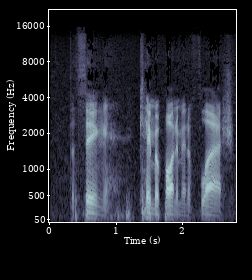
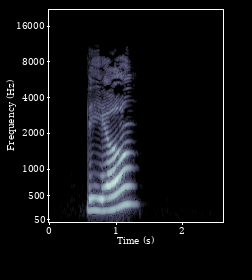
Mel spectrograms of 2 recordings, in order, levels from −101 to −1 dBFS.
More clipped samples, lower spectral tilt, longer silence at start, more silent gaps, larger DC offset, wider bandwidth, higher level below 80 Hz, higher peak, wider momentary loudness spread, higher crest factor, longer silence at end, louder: neither; about the same, -3.5 dB/octave vs -4 dB/octave; second, 0.35 s vs 0.6 s; neither; neither; first, 14.5 kHz vs 9.4 kHz; first, -66 dBFS vs under -90 dBFS; about the same, -8 dBFS vs -10 dBFS; about the same, 14 LU vs 15 LU; about the same, 24 dB vs 20 dB; second, 0.05 s vs 1.3 s; second, -28 LUFS vs -24 LUFS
